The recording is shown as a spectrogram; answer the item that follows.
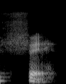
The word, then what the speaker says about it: fais: En la primera línea podemos encontrar letra S que no se pronuncia. Je fais.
